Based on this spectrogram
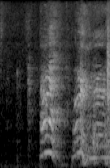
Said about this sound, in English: You know, the dog barking, you know, it's distracting me.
